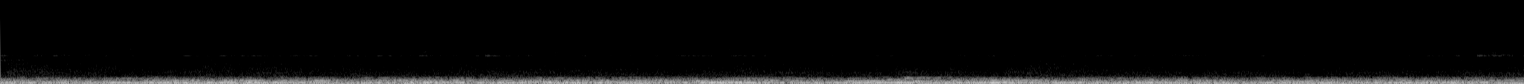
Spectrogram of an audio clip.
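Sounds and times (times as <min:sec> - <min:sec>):
low underwater ambience: 0:00.0 - 0:15.2.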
